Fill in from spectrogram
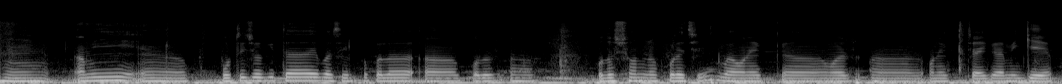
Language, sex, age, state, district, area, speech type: Bengali, male, 18-30, West Bengal, Murshidabad, urban, spontaneous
